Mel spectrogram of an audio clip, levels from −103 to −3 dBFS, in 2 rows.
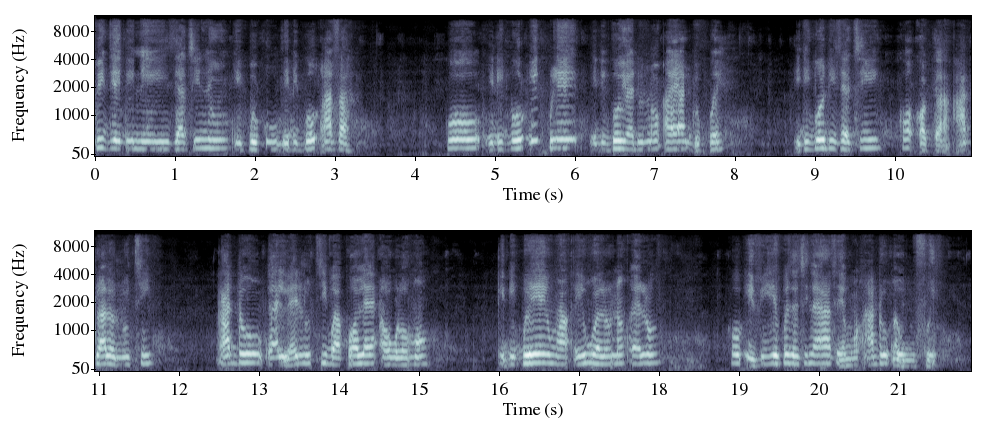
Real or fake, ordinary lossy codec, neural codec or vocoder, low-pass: fake; AAC, 48 kbps; codec, 24 kHz, 1.5 kbps, HILCodec; 10.8 kHz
